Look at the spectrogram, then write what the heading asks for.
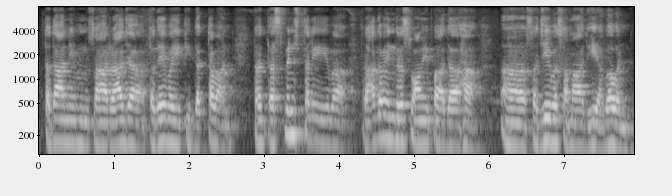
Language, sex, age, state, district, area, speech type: Sanskrit, male, 45-60, Andhra Pradesh, Kurnool, urban, spontaneous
